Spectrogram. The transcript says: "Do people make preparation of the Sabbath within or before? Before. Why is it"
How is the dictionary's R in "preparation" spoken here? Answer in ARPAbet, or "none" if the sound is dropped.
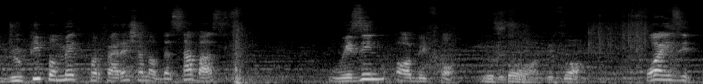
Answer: none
